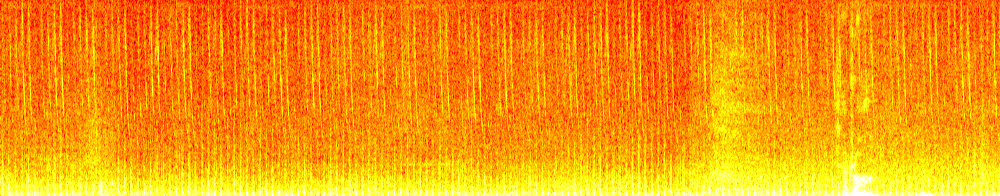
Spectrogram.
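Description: Helicopter cabin noise: the engine and rotor drone steadily with a fast, even flutter, heard from inside the cabin. A brief voice sound comes about eight and a half seconds in.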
